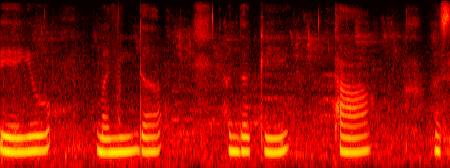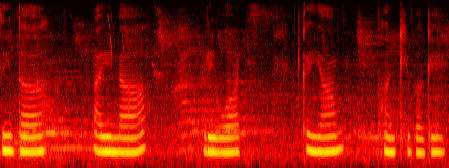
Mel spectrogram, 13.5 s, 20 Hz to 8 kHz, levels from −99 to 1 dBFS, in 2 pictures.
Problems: background sounds at intervals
